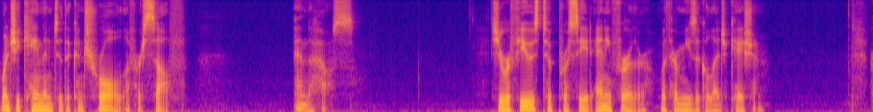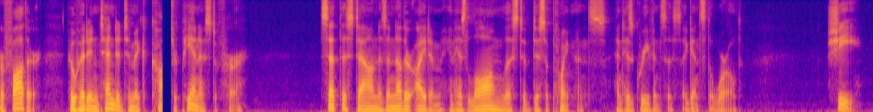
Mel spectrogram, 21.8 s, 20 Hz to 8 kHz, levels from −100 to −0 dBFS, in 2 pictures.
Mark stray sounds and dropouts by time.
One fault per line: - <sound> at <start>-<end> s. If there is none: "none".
- dropout at 12.9-13.1 s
